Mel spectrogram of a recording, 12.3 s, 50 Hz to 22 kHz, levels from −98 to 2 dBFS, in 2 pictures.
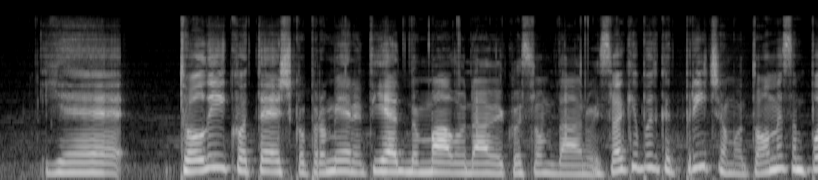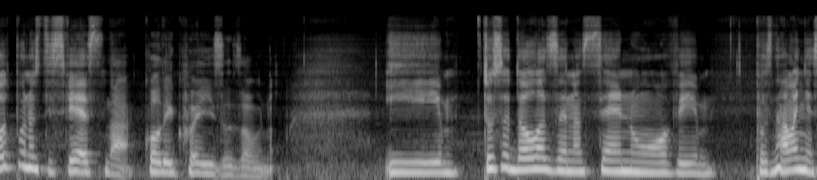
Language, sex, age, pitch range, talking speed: Croatian, female, 20-39, 170-205 Hz, 150 wpm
